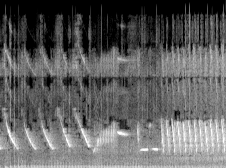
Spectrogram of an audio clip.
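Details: Singing canary used as a lure for other canaries: five quick downward-sweeping high whistles, a short rising note and thin level tones, then a rapid buzzy trill, all over heavy low background rumble.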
